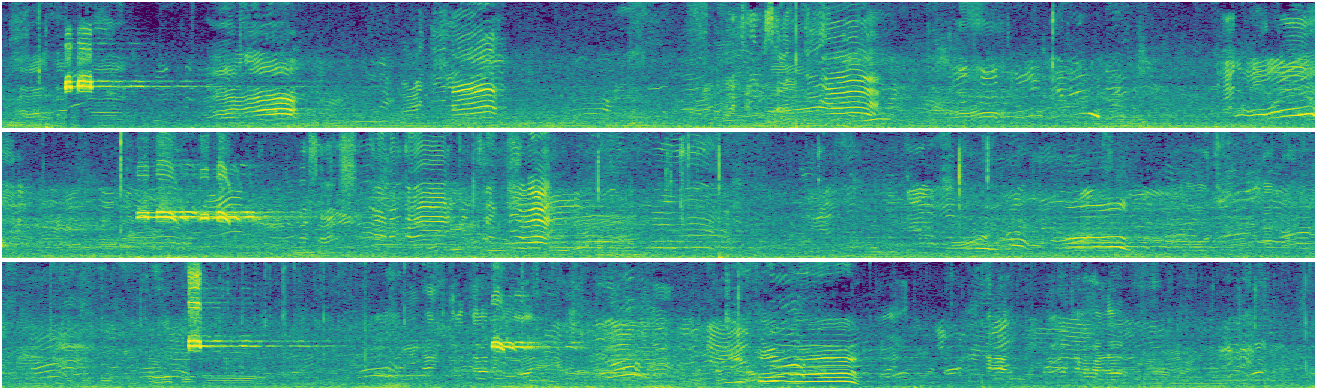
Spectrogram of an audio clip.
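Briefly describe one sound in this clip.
Young girls shout and call out to each other across an open outdoor pitch, at a distance.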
